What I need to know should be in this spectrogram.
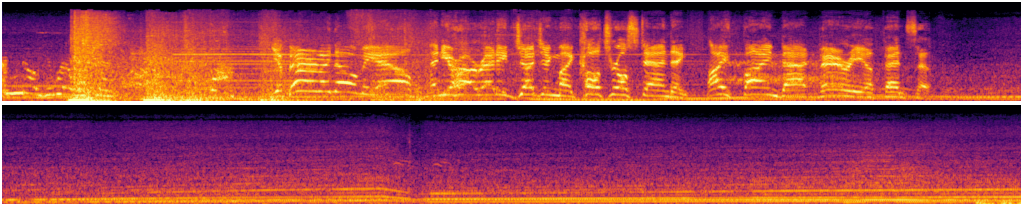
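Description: A car engine hums steadily and rises in pitch as the car speeds up.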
